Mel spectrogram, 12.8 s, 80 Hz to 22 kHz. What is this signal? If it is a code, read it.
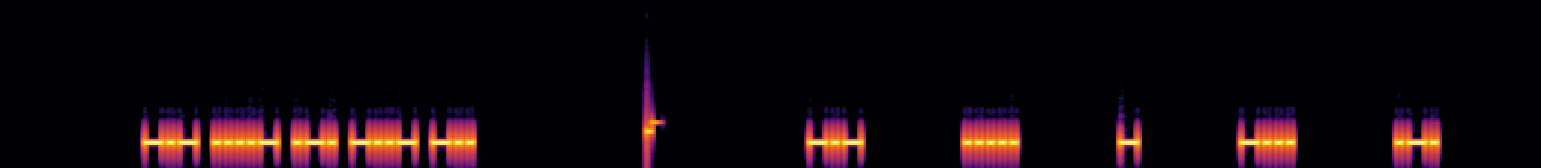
Morse code, heard as a keyed tone, about 25 wpm, spaced as for 13 wpm, 700 Hz. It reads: K4RXD K5TBR
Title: USA Call Signs - 5 Characters - 6x Character Spacing - 25wpm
